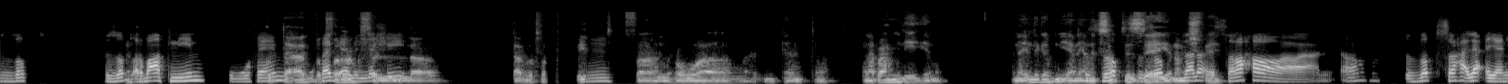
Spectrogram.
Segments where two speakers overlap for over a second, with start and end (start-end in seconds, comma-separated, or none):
2.6-4.1, 10.8-12.3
